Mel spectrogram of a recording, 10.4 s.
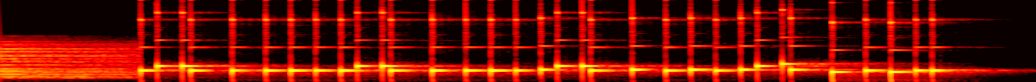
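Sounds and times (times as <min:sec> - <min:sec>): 
jazz music: 0:01.4 - 0:09.6.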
